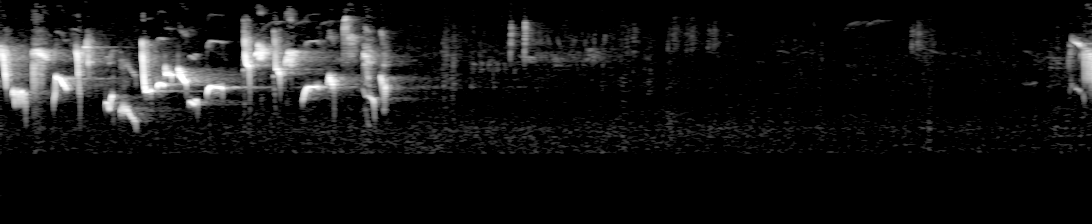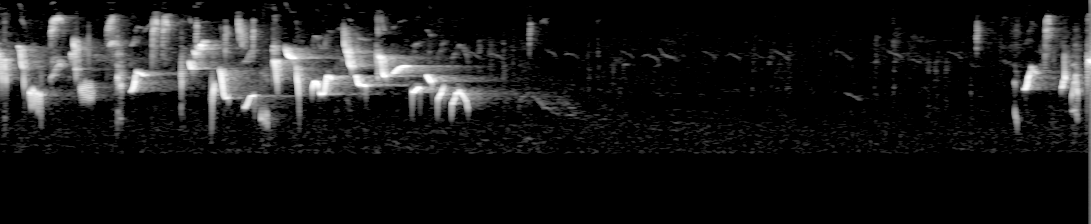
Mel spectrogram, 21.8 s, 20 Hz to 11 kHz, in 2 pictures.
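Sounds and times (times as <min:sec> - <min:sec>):
Eurasian blackcap Sylvia atricapilla singing: 0:00.0 - 0:06.1, 0:10.3 - 0:17.7, 0:18.3 - 0:21.8.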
